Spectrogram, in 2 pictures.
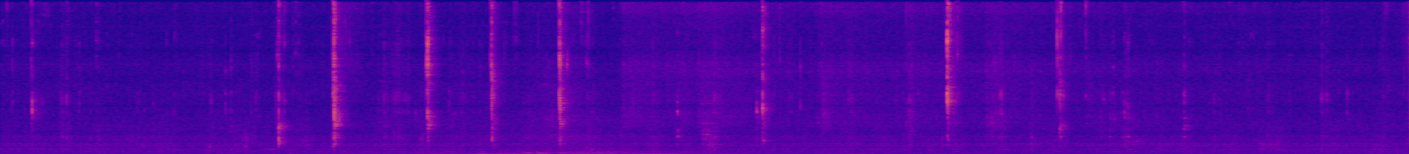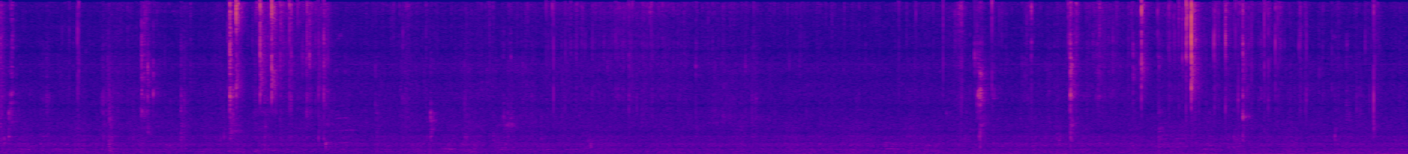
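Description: Close-miked chewing of crispy fried Khmer cakes, with scattered small crunches and wet mouth clicks over a steady low hum.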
